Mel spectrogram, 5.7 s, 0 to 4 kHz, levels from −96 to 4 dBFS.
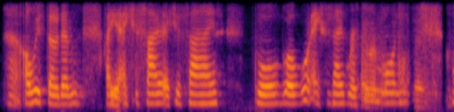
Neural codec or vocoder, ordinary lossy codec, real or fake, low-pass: codec, 16 kHz, 1 kbps, X-Codec, HuBERT features, trained on balanced general audio; none; fake; 3.6 kHz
